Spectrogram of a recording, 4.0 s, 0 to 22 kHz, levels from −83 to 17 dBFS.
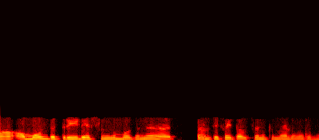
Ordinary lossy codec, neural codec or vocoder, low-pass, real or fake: MP3, 32 kbps; none; 3.6 kHz; real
